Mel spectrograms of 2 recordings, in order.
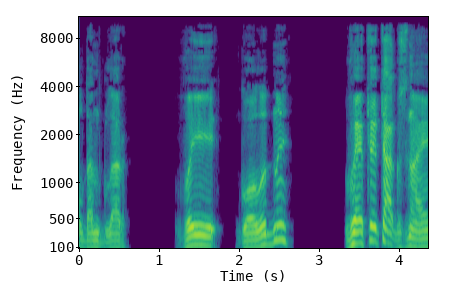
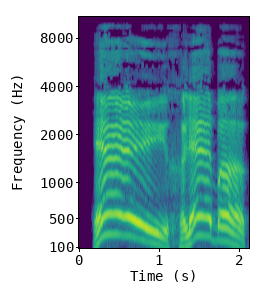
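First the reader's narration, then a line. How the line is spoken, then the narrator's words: Shout. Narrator (Russian): крикнул он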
